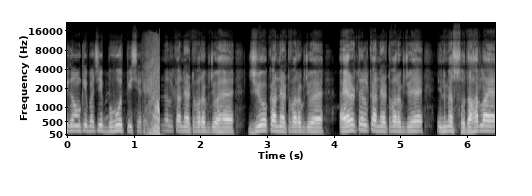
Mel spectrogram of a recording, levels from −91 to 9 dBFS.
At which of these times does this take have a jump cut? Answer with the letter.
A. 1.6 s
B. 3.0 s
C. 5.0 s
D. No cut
A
